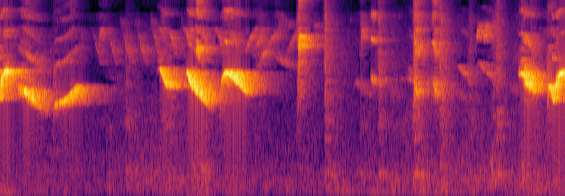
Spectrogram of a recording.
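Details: Green-winged saltator, a new bird said to be weak, from Rio de Janeiro: loud clear whistled phrases that slide down then swing up, repeated in short bursts with thin high chirps and pauses between.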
